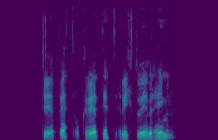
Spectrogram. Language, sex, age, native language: Icelandic, male, 50-59, Icelandic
